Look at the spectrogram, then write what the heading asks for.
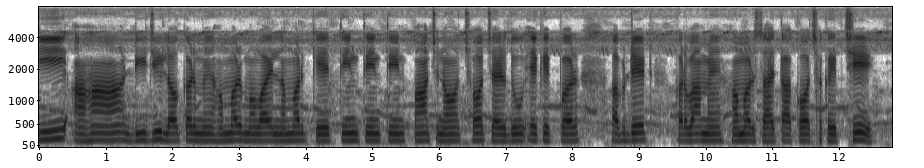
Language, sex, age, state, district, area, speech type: Maithili, male, 18-30, Bihar, Madhubani, rural, read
